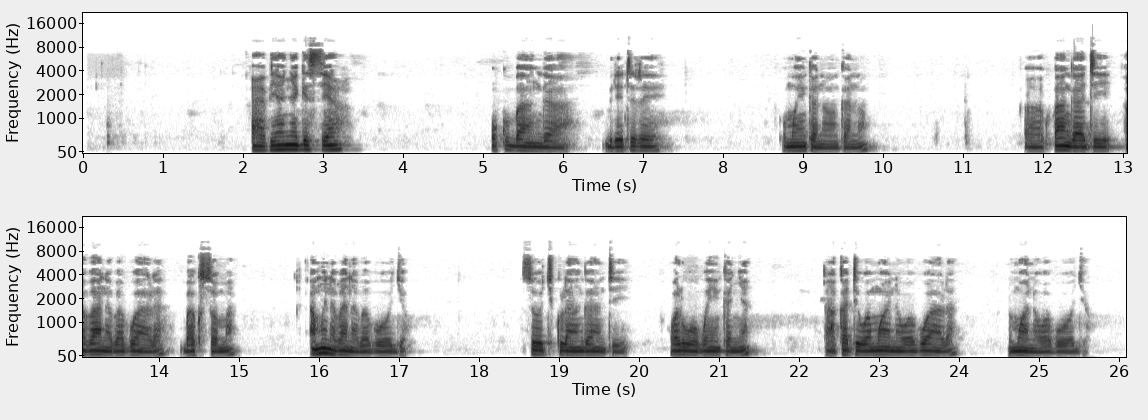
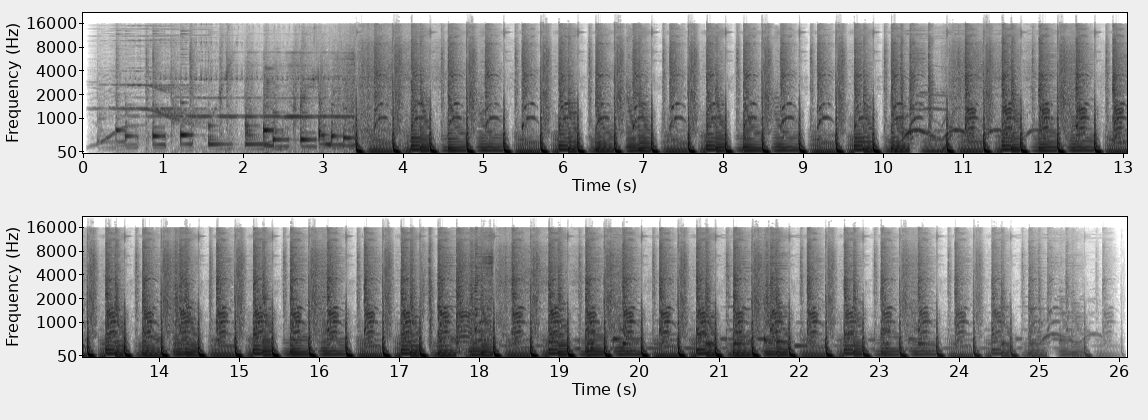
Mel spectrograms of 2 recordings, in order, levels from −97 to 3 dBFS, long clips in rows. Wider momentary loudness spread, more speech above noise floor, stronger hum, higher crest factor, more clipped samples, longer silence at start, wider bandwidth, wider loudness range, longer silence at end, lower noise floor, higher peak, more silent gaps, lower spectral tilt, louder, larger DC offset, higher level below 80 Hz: first, 14 LU vs 11 LU; first, 66 dB vs 12 dB; neither; first, 18 dB vs 8 dB; second, under 0.1% vs 0.5%; about the same, 0.3 s vs 0.25 s; second, 9 kHz vs 16.5 kHz; about the same, 6 LU vs 5 LU; about the same, 0.5 s vs 0.45 s; first, -80 dBFS vs -30 dBFS; about the same, 0 dBFS vs 0 dBFS; neither; about the same, -5.5 dB/octave vs -5.5 dB/octave; second, -15 LUFS vs -10 LUFS; neither; second, -48 dBFS vs -12 dBFS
